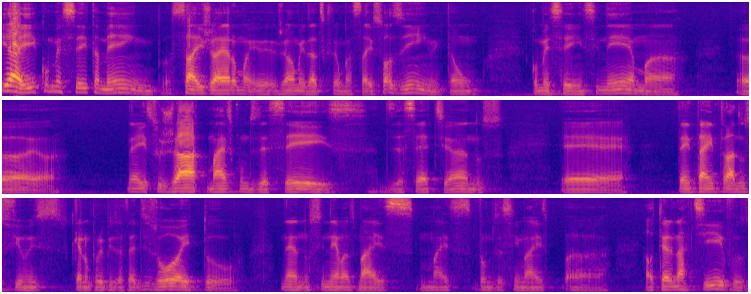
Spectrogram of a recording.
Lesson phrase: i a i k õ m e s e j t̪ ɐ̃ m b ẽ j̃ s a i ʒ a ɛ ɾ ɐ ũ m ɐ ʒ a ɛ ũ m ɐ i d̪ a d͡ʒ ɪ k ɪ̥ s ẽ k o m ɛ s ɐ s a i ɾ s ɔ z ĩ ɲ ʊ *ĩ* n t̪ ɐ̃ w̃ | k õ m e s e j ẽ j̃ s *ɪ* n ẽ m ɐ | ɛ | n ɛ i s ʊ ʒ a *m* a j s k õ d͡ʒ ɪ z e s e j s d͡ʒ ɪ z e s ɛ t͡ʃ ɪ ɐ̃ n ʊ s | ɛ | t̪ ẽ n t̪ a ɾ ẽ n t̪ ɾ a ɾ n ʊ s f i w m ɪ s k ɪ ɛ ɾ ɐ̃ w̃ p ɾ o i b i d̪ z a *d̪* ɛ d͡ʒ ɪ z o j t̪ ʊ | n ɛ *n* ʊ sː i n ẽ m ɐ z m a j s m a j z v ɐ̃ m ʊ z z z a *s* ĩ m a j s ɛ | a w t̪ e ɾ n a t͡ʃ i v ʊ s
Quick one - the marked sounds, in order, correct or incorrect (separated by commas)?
incorrect, incorrect, correct, incorrect, correct, correct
